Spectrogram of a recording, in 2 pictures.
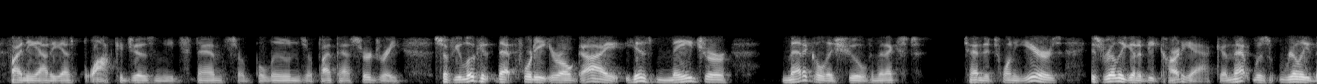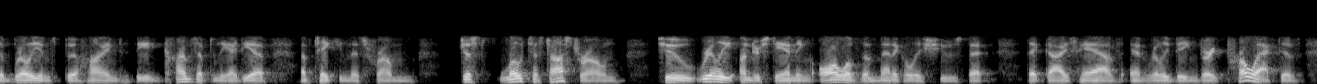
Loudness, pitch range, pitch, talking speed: -17 LUFS, 90-105 Hz, 95 Hz, 170 wpm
